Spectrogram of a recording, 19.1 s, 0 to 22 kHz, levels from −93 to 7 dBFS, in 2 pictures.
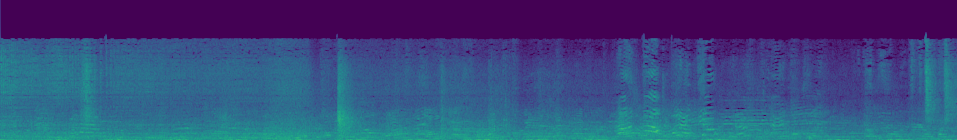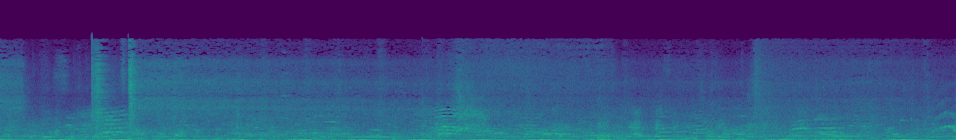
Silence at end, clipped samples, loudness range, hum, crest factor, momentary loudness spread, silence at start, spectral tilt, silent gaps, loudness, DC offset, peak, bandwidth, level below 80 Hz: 0 s; under 0.1%; 4 LU; none; 18 dB; 6 LU; 0 s; -3.5 dB/octave; none; -34 LUFS; under 0.1%; -14 dBFS; 16 kHz; -38 dBFS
